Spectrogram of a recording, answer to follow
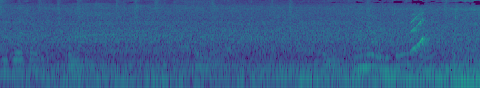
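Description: Street traffic: a steady hum of passing vehicles, with a motorcycle engine getting louder as it approaches near the end.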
